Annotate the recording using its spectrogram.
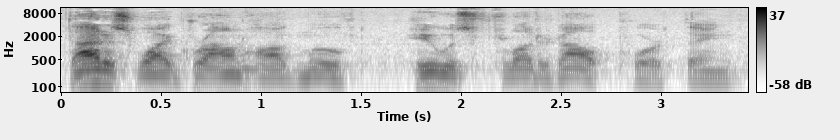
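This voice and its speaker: A man voicing a grumpy, punctual male bear who mutters low and sulkily. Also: measured pace, dark tone. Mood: grumbling.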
